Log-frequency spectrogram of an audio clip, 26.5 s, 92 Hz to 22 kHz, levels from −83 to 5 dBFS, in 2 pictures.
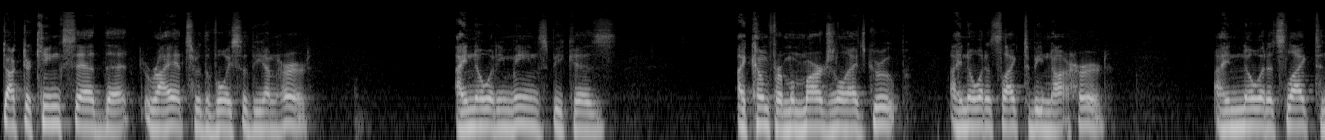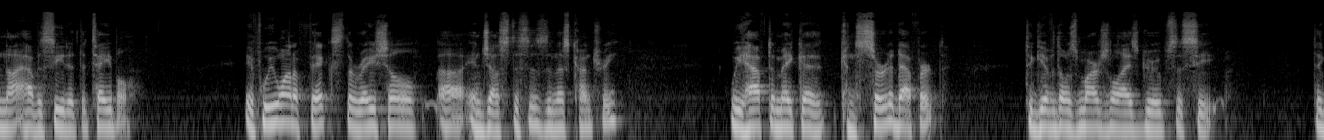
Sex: male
